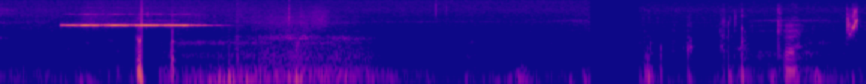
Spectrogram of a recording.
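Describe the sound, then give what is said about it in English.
A carbon monoxide alarm sounds one high-pitched electronic beep lasting about a second, amid low rumbling, scattered clicks and faint voices. “We had a carbon monoxide alarm going off.”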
